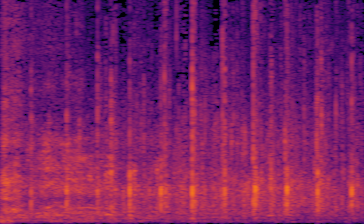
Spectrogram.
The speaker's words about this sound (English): Unlike spattering applause.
